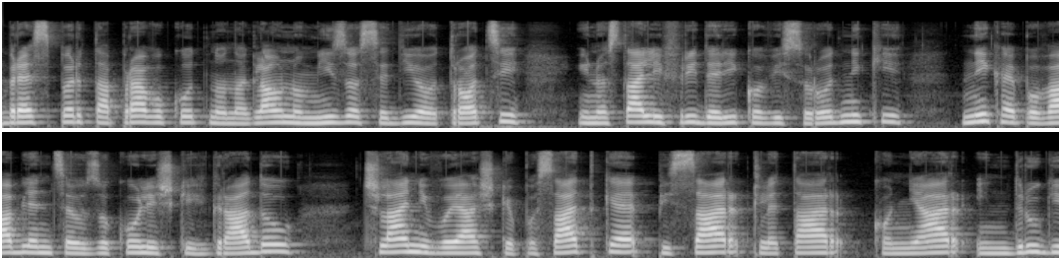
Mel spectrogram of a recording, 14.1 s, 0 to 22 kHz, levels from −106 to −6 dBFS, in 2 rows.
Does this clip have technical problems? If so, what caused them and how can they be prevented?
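Yes. Throughout, a resampler restarted on every block, converting 48 kHz to 24 kHz in 100 ms pieces, leaves edge errors ticking at a steady 10 Hz. Unlike random dropout clicks, these are regular and vanish in silence. Keeping one continuous resampler state across blocks prevents this.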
